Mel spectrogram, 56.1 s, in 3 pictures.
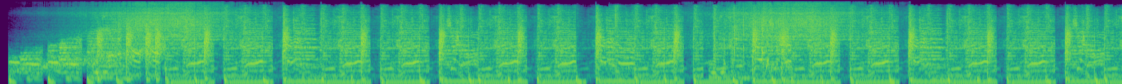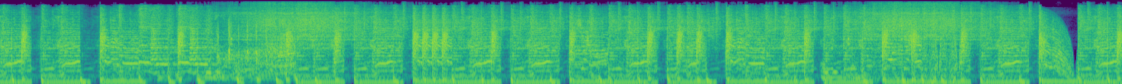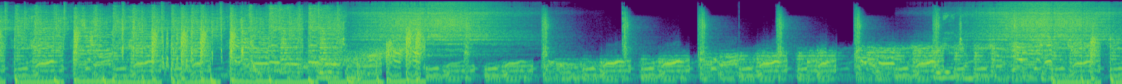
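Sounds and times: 
hip hop music: 0:00.1 - 0:56.1.

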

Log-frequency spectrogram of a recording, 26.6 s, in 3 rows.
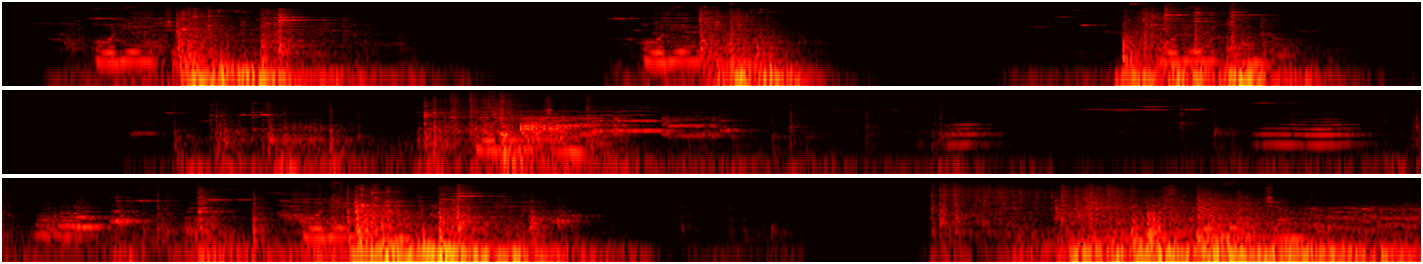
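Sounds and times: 
dungeon door: 0:00.4 - 0:02.6, 0:04.0 - 0:05.2, 0:06.7 - 0:08.4, 0:09.8 - 0:15.2, 0:16.5 - 0:21.6, 0:23.5 - 0:26.5.

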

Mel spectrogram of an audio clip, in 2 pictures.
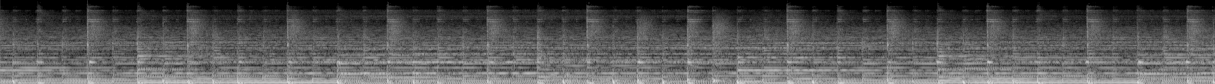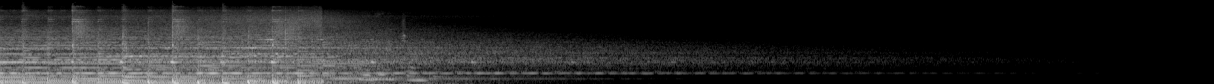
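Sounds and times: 
emotional positive world music: 0:00.0 - 0:19.0.

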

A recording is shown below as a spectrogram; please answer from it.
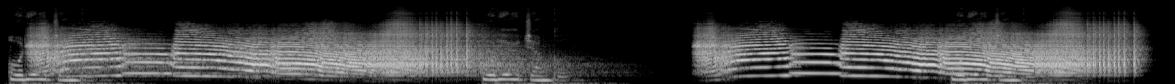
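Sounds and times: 
squeaky door: 0:00.2 - 0:05.0, 0:07.0 - 0:11.5.

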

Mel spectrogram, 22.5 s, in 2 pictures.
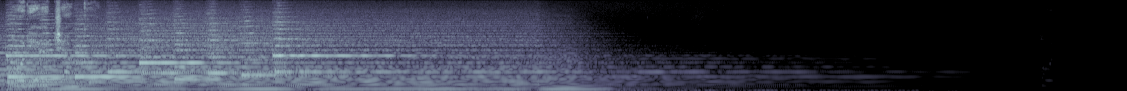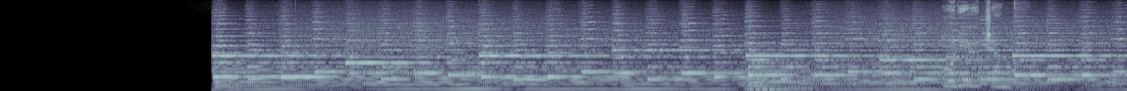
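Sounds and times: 
warm inspirational piano music: 0:00.0 - 0:08.1, 0:13.4 - 0:22.5.

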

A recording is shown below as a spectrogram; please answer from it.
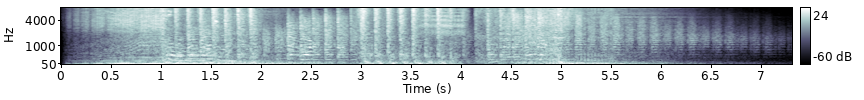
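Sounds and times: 
cyberpunk audio logo: 0:00.0 - 0:07.3.

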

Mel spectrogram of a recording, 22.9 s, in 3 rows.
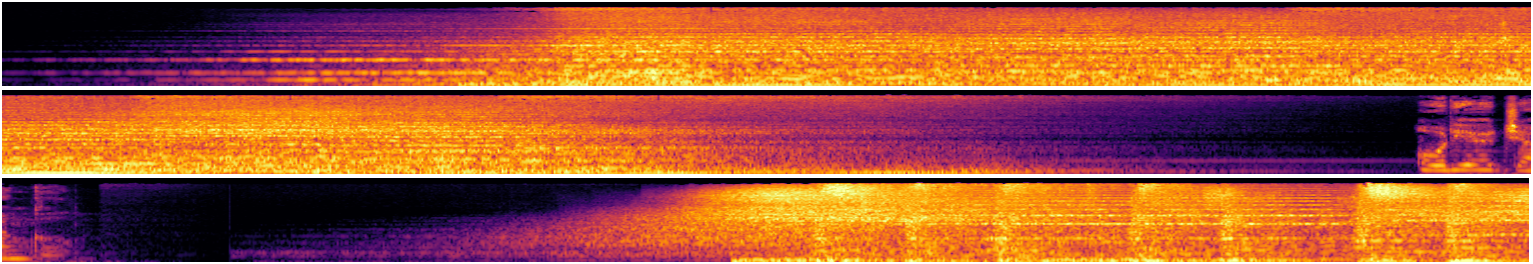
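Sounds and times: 
epic cinematic ident music: 0:00.8 - 0:13.5, 0:17.5 - 0:22.9.

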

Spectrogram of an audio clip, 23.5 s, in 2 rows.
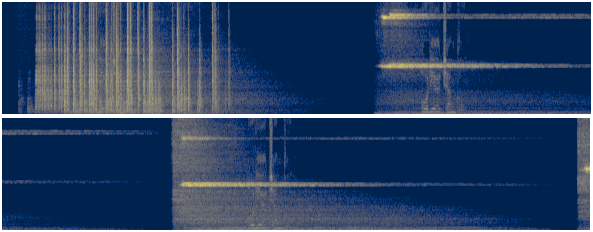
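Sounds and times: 
Halloween horror squeaks: 0:00.5 - 0:04.4, 0:07.5 - 0:10.9, 0:15.2 - 0:21.4.

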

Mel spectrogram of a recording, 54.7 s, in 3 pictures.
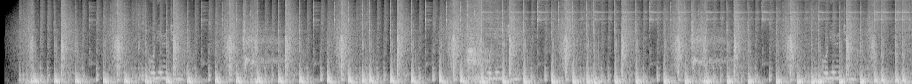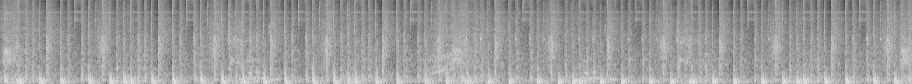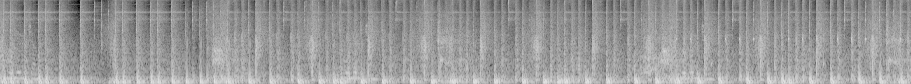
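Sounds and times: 
percussion: 0:00.2 - 0:54.6.

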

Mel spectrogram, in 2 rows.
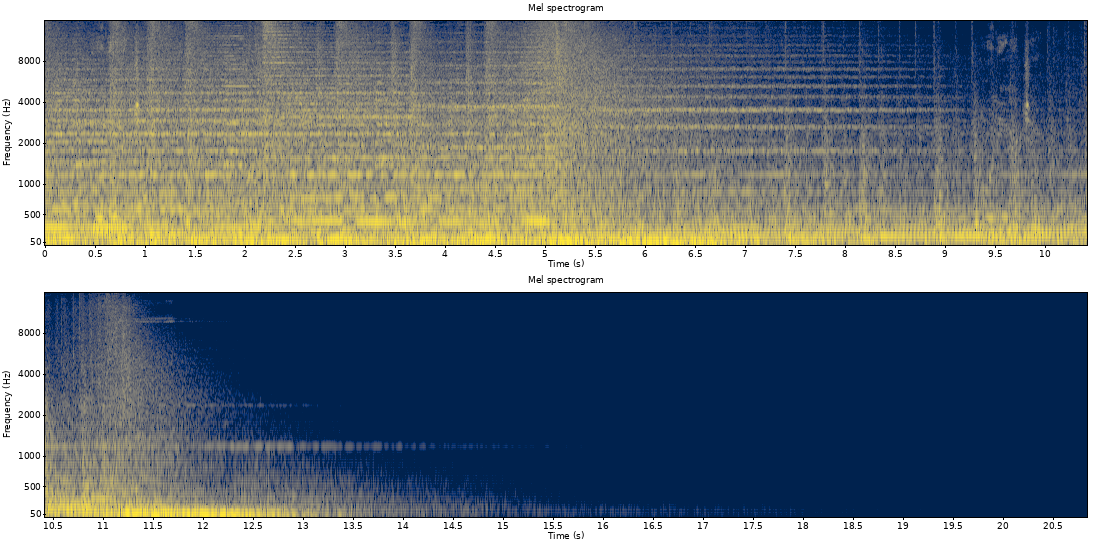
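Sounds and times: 
blockbuster trailer audio: 0:00.0 - 0:15.9.

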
